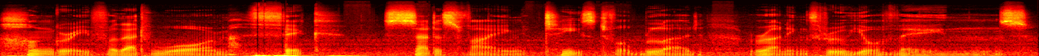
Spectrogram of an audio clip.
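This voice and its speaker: A man playing a suave, psychotic gentleman vampire in an audio roleplay, pompous, taunting and predatory, with drawn-out and sometimes whispered delivery. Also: lively intonation, full character voice. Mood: hungry, seductive. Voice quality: very deep, gravelly. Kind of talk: theatrical roleplay monologue to the listener. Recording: noisy amateur home recording.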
